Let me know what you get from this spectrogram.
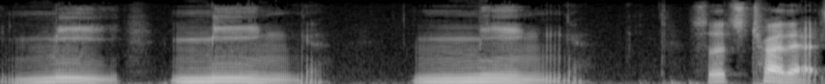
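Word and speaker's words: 名: And saying ming is kind of like saying the word meet.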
